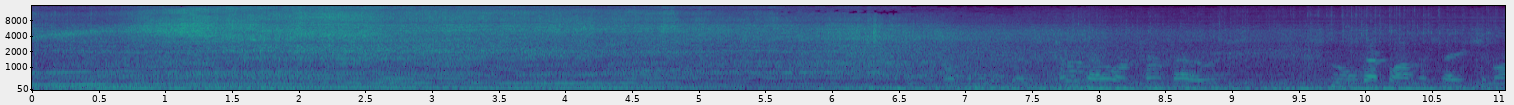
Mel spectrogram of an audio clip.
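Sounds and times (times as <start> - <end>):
car engine accelerating hard: 0.0 - 11.0.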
